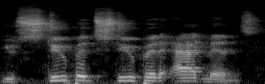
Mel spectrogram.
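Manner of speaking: usual speaking voice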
